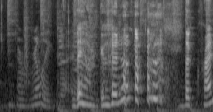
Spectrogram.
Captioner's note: laughs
